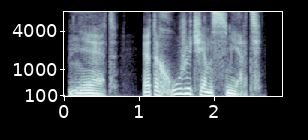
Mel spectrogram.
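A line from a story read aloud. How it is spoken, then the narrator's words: Whisper. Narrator (Russian): услышал я шепот Тхаги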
